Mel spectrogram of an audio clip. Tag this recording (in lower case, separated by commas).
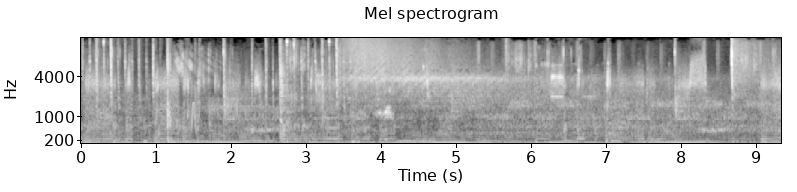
throbbing, music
